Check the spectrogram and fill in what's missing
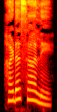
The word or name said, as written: ಹಡಸಲೆ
